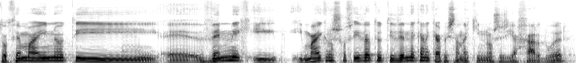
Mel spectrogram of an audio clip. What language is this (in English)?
Greek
